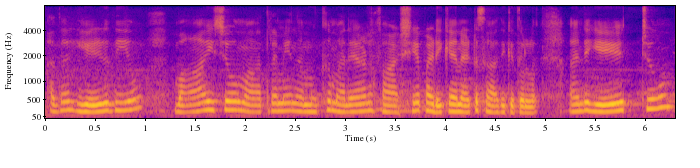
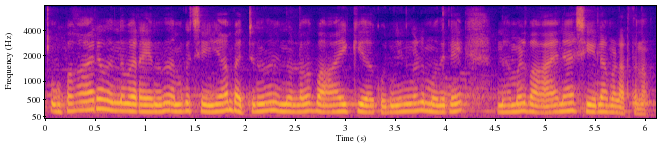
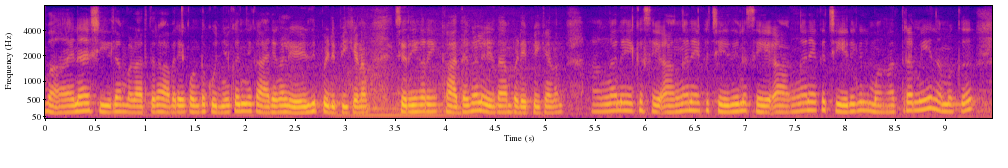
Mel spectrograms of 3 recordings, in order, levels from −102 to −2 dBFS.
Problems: background sounds at intervals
